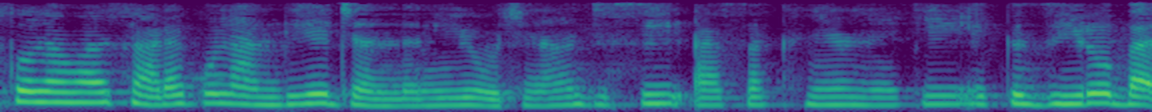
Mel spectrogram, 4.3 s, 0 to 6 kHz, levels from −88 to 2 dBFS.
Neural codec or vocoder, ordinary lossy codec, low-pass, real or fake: codec, 32 kHz, 1.9 kbps, SNAC; MP3, 32 kbps; 5.4 kHz; fake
